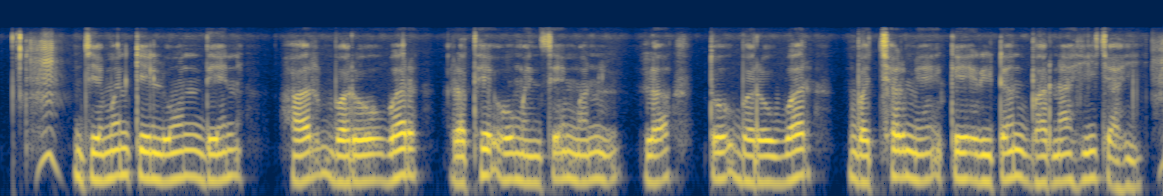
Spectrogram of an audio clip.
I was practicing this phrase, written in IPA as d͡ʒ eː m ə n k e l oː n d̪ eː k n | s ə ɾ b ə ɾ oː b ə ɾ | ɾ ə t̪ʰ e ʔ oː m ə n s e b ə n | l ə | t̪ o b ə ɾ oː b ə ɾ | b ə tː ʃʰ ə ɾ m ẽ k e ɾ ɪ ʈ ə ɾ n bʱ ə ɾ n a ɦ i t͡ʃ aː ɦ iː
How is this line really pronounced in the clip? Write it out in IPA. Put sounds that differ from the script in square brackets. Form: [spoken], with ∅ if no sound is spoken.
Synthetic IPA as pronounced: d͡ʒ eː m ə n k e l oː n d̪ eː [∅] n | [h] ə ɾ b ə ɾ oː b ə ɾ | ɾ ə t̪ʰ e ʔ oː m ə n s e [m] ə n | l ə | t̪ o b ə ɾ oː b ə ɾ | b ə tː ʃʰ ə ɾ m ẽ k e ɾ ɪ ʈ ə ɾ n bʱ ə ɾ n a ɦ i t͡ʃ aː ɦ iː

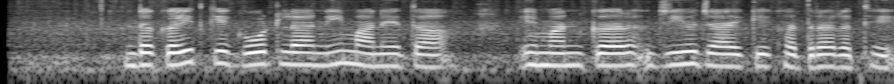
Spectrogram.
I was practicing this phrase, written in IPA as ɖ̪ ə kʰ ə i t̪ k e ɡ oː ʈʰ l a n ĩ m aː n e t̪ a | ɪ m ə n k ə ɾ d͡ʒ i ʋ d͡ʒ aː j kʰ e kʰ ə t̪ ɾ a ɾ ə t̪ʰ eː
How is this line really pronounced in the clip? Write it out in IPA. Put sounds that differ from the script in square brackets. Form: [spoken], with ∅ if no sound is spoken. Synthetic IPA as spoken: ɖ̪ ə [k] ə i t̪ k e ɡ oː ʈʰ l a n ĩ m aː n e t̪ a | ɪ m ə n k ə ɾ d͡ʒ [iː] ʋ d͡ʒ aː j [k] e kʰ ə t̪ ɾ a ɾ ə t̪ʰ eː

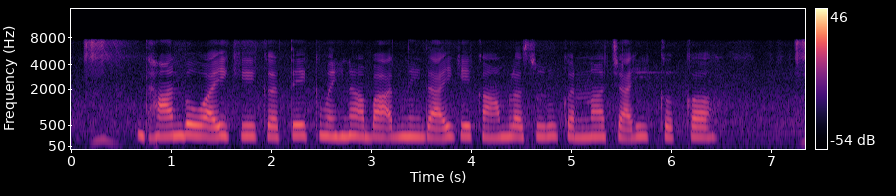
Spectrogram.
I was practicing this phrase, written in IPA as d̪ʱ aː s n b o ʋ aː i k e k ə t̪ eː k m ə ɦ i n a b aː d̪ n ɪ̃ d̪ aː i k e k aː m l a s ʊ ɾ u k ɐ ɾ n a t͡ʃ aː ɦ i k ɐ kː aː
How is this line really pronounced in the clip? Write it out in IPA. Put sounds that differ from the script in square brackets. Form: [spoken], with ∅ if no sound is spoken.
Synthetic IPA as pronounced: d̪ʱ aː [∅] n b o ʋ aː i k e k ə t̪ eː k m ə ɦ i n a b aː d̪ n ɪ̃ d̪ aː i k e k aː m l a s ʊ ɾ u k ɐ ɾ n a t͡ʃ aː ɦ i k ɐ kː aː

